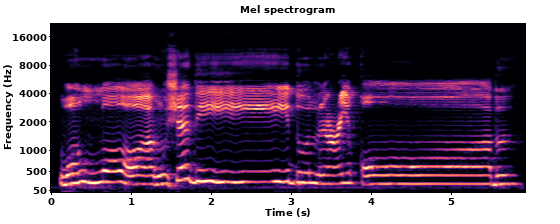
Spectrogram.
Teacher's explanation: لام آف اللہ سے پہلے حرف پر زبر ہے، تو اس لام آف اللہ کو یعنی اللہ کے اس لام کو ہم نے موٹا پڑھنا ہے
